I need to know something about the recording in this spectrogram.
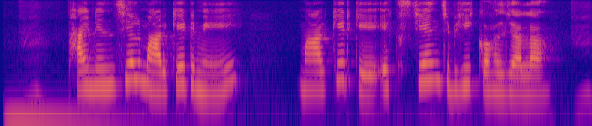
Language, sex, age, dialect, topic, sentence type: Bhojpuri, female, 18-24, Southern / Standard, banking, statement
